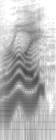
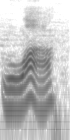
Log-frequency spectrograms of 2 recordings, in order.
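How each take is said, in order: First: The name is said like English 'roy'. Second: The name is said like French 'rwa'.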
